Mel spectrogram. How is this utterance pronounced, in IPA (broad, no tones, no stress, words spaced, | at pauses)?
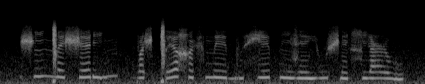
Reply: ʃĩŋ͡ǀɛ ʃɛɾiŋ | bɑʃɡ͡ǀɛχɛ̃x mebu çepĩ zẽjuʃɾẽ ɬiʕu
